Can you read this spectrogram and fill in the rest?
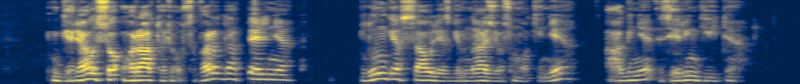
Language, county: Lithuanian, Kaunas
